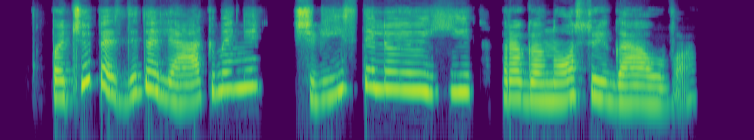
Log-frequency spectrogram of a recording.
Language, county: Lithuanian, Vilnius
